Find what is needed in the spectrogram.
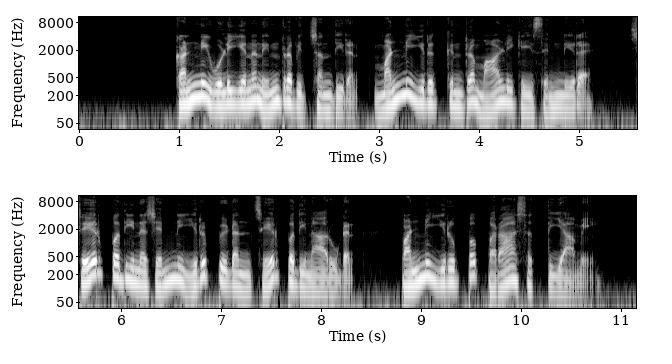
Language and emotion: Tamil, neutral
